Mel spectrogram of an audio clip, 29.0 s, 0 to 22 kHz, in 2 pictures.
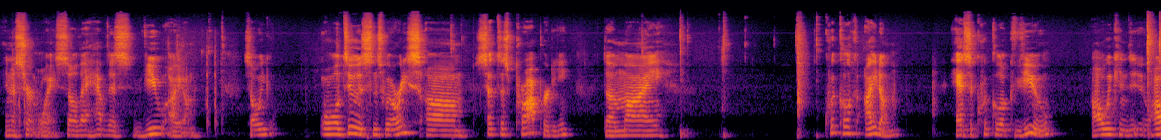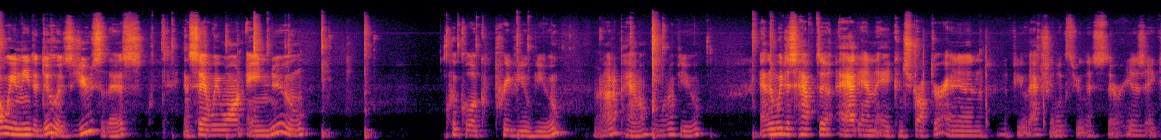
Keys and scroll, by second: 4.6 m, 5.6 y, 8.5 shift+q, 10.0 shift+Tab, 14.3 space, 15.1 =, 16.5-19.1 typing, 20.2 shift+Tab, 22.0 Up, 22.7 Return, 23.4 shift+Return, 23.7-24.6 typing.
